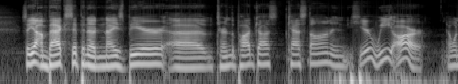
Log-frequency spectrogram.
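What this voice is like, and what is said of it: Usual voice. Nothing is said of it.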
